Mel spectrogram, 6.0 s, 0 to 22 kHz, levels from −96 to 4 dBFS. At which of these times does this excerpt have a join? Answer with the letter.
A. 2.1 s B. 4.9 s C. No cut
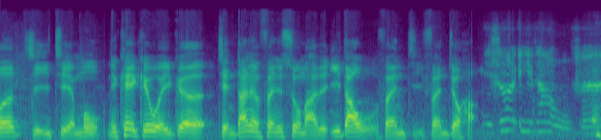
B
